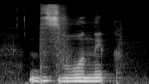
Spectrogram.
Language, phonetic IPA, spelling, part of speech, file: Ukrainian, [ˈd͡zwɔnek], дзвоник, noun, Uk-дзвоник.ogg
- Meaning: 1. bell 2. bellflower (plant of the genus Campanula)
